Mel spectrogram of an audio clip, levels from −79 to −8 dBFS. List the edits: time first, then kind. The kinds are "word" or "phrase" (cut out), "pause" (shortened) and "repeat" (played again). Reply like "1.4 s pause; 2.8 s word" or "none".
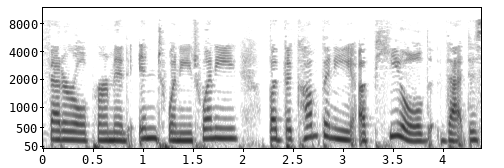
none

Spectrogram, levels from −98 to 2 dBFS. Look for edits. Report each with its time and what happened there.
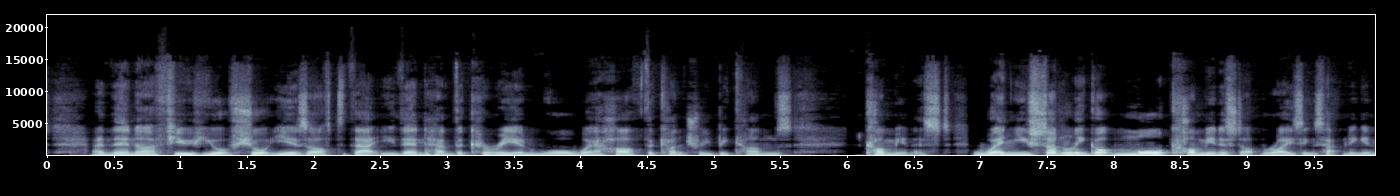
6.9 s pause

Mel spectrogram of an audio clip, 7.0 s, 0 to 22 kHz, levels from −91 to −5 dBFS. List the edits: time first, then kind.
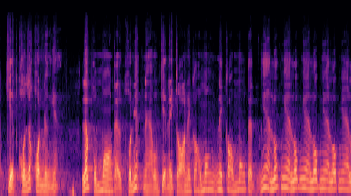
1.6 s pause

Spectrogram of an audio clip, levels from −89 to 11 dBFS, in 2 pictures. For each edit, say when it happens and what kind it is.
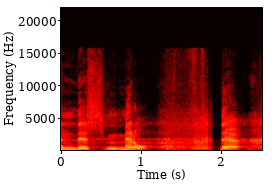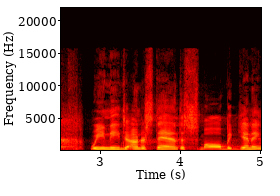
4.0 s word

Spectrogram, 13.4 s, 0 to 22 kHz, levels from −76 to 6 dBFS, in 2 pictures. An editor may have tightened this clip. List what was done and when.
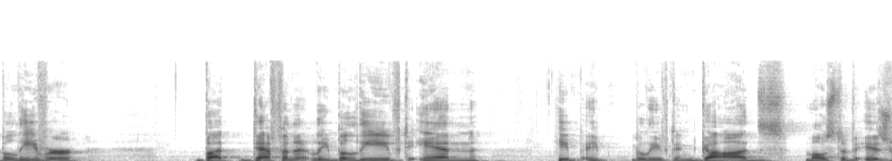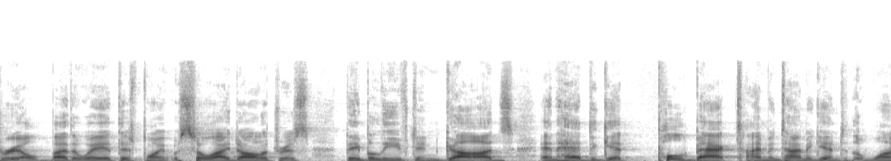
4.7 s word

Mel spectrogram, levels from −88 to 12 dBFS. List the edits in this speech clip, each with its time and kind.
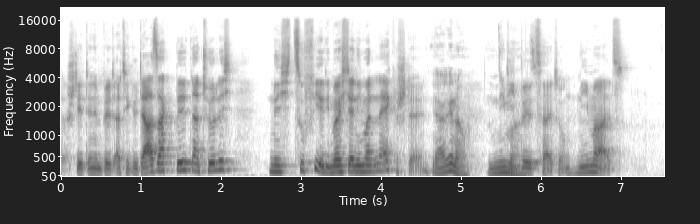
none

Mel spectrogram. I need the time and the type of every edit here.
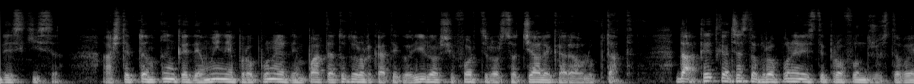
none

